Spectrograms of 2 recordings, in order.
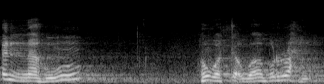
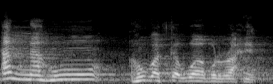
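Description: First: The first word begins with an 'i' vowel. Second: The first word begins with an 'a' vowel. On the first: "قراءة الجمهور بكسر همزة إن" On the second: "في فتح همزة أن"

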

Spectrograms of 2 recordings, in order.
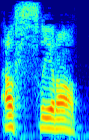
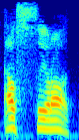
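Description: Both takes have the same delivery.

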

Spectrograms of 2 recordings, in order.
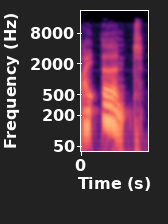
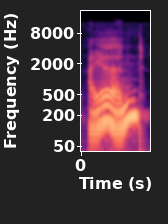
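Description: First: The word ends with a t sound. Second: The word ends with a d sound. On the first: "Con una t" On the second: "con ed"

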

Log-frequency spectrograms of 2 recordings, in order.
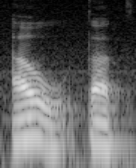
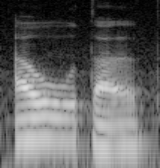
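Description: Both takes have the same delivery.

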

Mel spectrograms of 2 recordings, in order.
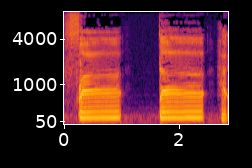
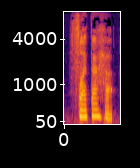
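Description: First: Each syllable is said separately, spelled out. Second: The syllables are run together as one word. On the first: The speaker calls it right. "harus dibacanya dieja" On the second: The speaker calls it wrong. "Itu kan dibaca fataha"

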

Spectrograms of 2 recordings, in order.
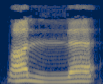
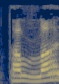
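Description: First: The l sound is light and thin. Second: The l sound is heavy and thick. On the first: The speaker calls it right. "ولا من اسم موصول مرقق، طلا طلا" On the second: The speaker calls it wrong. "لا نقول طلا"

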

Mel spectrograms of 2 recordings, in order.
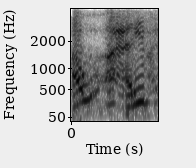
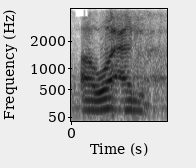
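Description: First: The glottal stop before a'rib is pronounced separately. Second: The glottal stop is dropped, its vowel moved back. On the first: The speaker calls it wrong. "هذا غلط" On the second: The speaker calls it right. "والصواب أواعرب بنقل حركة الهمزة"

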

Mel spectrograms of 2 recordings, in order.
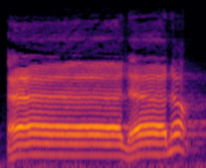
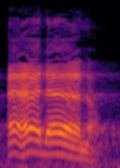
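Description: First: The hamza becomes a long, drawn-out vowel. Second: The second hamza is softened, not fully pronounced. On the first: "فيها المد آلان" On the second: "وفيها تسهيل الهمزة آلان"

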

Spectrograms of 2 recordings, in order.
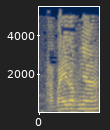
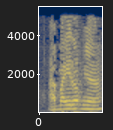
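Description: No difference in how they are said.

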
